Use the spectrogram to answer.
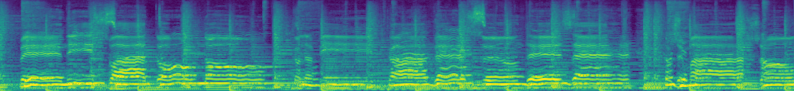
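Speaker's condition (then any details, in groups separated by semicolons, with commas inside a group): No condition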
